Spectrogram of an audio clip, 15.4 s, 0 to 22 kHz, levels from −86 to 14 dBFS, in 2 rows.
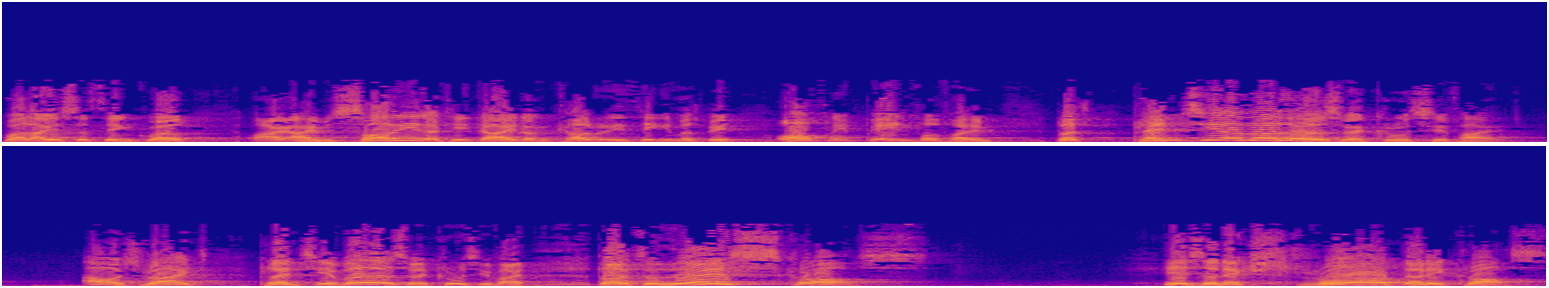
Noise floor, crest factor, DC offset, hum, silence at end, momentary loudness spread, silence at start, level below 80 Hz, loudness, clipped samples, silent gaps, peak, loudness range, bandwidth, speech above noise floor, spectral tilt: -53 dBFS; 12 dB; under 0.1%; none; 0 s; 10 LU; 0 s; -44 dBFS; -13 LUFS; under 0.1%; none; -2 dBFS; 3 LU; 10.5 kHz; 39 dB; -4 dB/octave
